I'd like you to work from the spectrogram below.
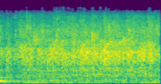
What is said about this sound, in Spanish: Pónganse de pie, denle un aplauso a esas mujeres.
